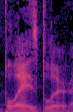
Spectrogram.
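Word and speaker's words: BlazBlue: I know it's spelt like Blaz Blue, but I'm pretty sure it's pronounced Blaze Blue.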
